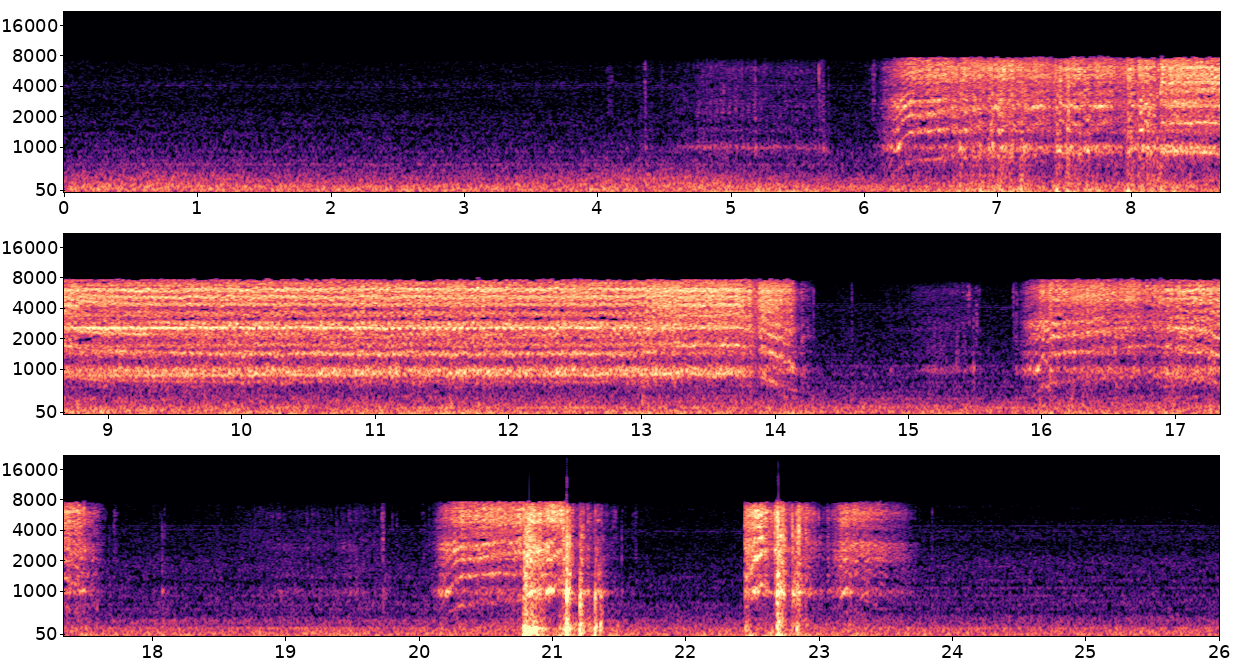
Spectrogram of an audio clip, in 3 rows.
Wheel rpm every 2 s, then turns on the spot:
0, 0, 10, 150, 220, 210, 210, 50, 130, 10, 90, 40, 0.
4-6 14-16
